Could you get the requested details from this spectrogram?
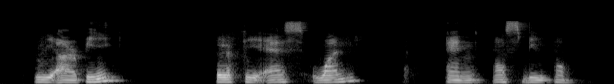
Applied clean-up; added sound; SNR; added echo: neural mask model DeepFilterNet 3.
